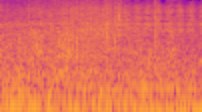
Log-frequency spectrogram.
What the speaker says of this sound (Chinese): 剧烈的爆炸冲击波将萨姆击晕过去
